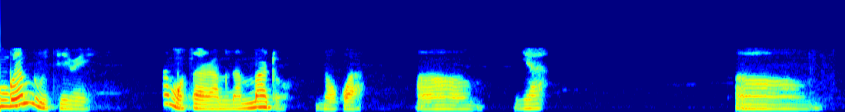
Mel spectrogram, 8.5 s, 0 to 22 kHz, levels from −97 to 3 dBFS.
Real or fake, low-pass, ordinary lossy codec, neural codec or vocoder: real; 3.6 kHz; none; none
